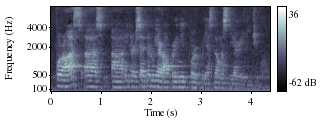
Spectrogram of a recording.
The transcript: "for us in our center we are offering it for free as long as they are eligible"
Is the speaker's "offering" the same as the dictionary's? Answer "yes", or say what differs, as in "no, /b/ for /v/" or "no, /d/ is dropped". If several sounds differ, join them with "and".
no, /p/ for /f/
